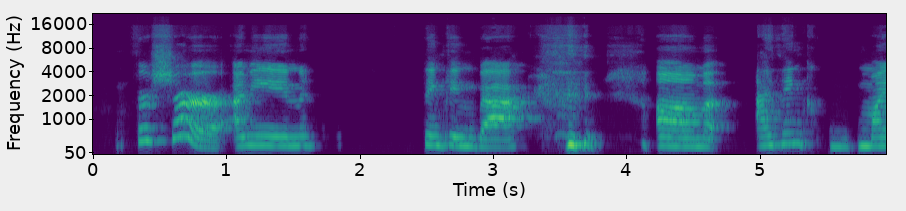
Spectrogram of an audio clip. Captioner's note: laughs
